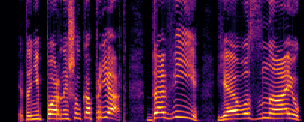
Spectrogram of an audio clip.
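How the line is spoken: Shouted. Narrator (Russian): крикнул один из них

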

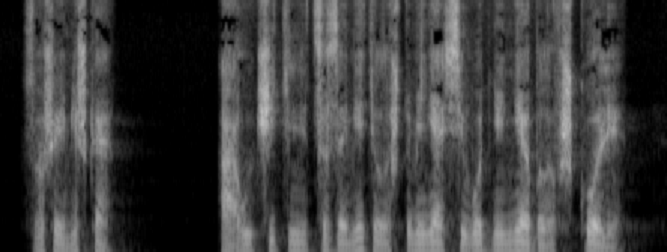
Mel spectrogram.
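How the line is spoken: Quiet question. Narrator (Russian): спросил я тихо

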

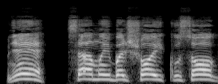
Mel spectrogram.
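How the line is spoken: Yelling. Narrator (Russian): завопила Нелли

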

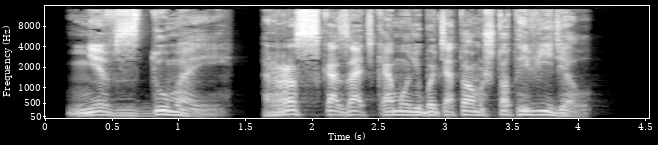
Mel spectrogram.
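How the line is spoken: Growling. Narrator (Russian): прорычал Снег

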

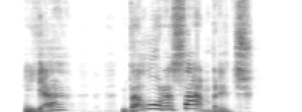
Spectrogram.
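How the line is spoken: Shrill terrified voice. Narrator (Russian): ответила Амбридж визгливым, насмерть перепуганным голосом

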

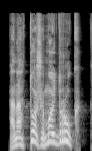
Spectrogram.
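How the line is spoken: Shouting. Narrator (Russian): кричал Гарри

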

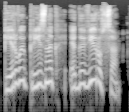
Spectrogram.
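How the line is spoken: Plain. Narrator (Russian): сказал доктор

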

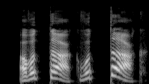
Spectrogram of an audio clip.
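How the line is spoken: Indignant shout. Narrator (Russian): возмущенно закричал я на Фокину

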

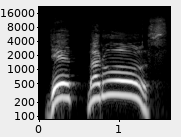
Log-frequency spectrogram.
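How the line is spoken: Children shouting together. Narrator (Russian): дружно выкрикнули мы с Жорой и Мишкой Парфеновым

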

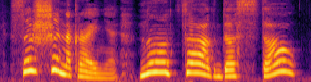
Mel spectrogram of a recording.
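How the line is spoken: Feigned weary moan. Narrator (Russian): простонал он, изображая усталость

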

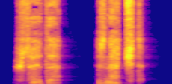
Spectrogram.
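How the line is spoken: Hoarse question. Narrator (Russian): хрипло спросил дядя Вернон

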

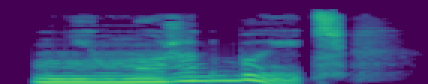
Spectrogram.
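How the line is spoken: Muttered. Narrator (Russian): пробормотала Черная Королева

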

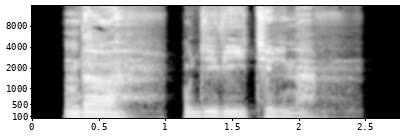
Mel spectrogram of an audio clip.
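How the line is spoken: Heavy sigh. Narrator (Russian): тяжело вздохнул Гарри

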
